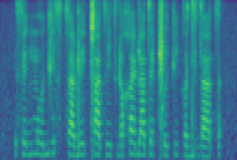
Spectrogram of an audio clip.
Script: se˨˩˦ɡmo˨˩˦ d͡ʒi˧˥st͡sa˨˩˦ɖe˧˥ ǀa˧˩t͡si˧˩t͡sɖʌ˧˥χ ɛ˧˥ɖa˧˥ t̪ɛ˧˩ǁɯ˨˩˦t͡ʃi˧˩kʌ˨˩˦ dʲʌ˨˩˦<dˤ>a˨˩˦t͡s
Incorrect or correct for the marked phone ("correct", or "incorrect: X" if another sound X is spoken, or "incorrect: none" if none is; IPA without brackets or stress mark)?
incorrect: d̪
